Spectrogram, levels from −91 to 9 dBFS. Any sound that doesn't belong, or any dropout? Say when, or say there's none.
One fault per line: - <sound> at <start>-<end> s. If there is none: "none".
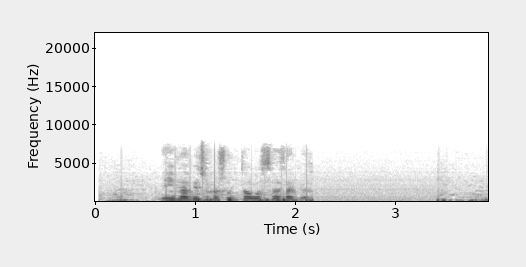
none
